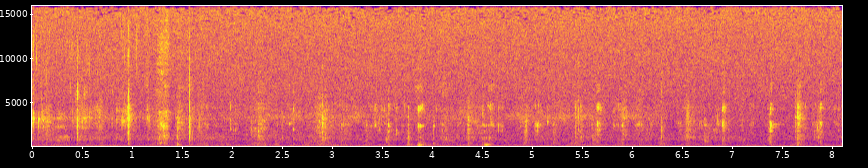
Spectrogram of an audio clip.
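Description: A person biting into pizza crust and chewing it with the mouth closed: faint, irregular wet mouth clicks and smacks, with a slightly louder one at the bite.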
